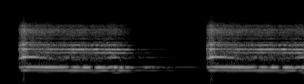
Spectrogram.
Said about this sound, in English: It's the ringtone I gave my wife for when she calls to say goodnight with Eamon.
